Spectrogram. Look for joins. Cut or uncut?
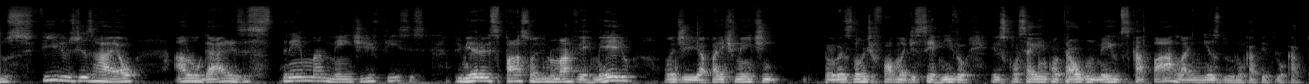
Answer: uncut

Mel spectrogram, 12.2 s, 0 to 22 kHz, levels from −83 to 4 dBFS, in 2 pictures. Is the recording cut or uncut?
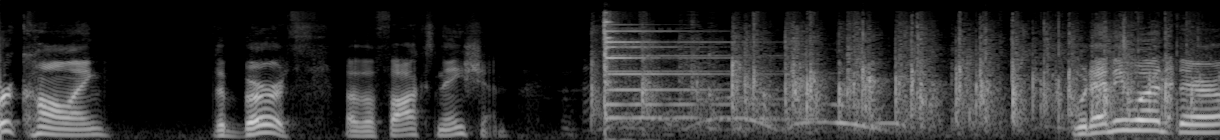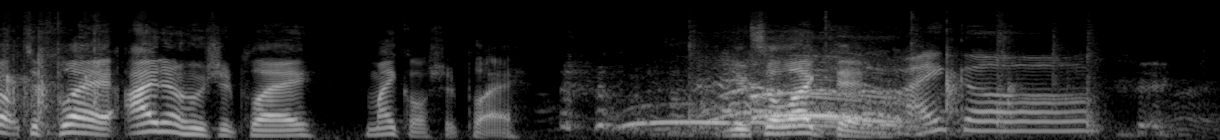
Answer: cut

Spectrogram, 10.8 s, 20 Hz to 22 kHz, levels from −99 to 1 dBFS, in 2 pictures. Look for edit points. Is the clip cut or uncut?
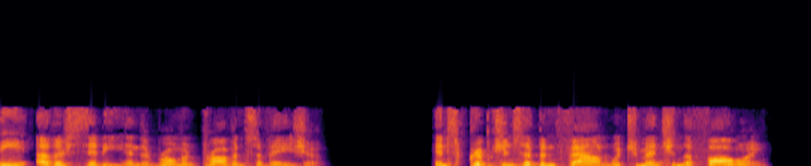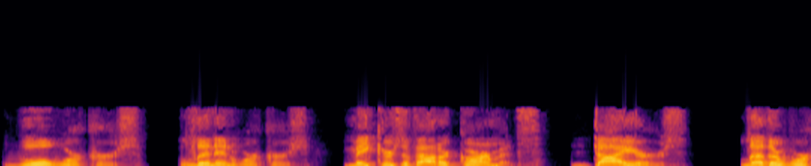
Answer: uncut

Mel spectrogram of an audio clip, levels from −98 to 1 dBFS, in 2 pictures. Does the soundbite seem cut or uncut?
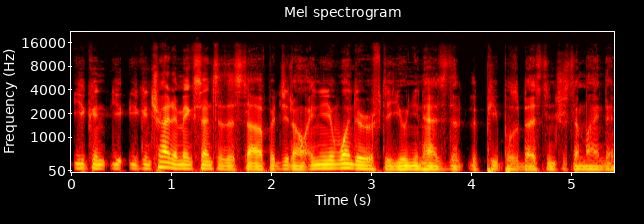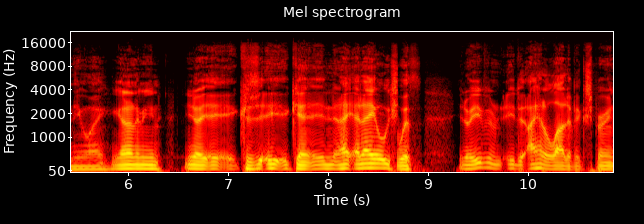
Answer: cut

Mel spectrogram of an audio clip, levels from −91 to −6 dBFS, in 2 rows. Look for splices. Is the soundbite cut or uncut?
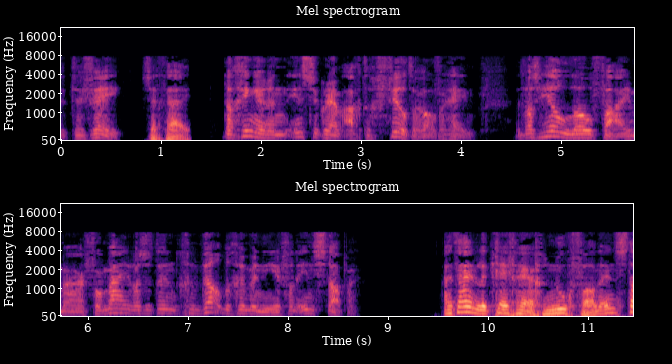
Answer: uncut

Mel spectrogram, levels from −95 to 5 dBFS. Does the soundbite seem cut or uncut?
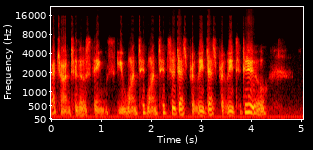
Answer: cut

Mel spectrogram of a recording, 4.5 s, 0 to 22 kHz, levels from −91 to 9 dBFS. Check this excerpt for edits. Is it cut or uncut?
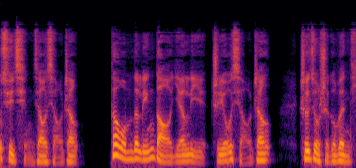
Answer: uncut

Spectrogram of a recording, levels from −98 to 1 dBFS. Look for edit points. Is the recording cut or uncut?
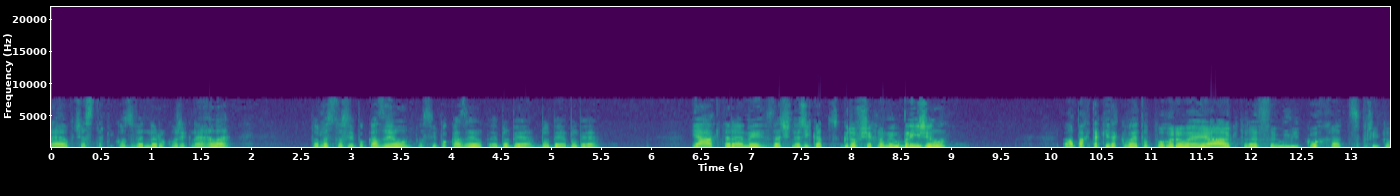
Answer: uncut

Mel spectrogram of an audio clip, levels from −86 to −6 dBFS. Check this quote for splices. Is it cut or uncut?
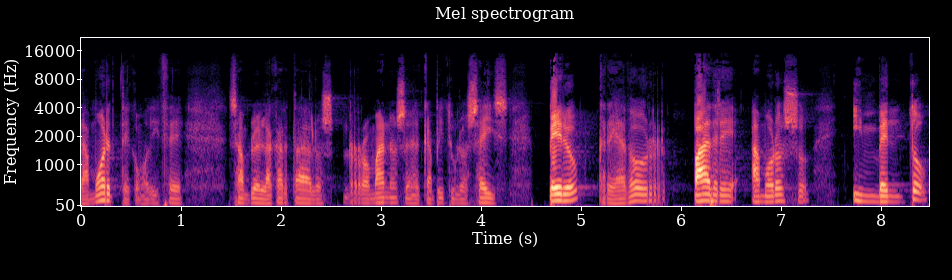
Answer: cut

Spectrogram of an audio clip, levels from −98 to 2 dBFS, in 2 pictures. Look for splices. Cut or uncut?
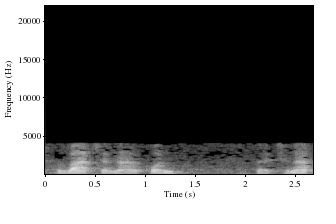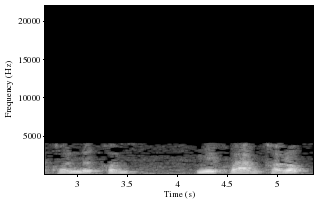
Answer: uncut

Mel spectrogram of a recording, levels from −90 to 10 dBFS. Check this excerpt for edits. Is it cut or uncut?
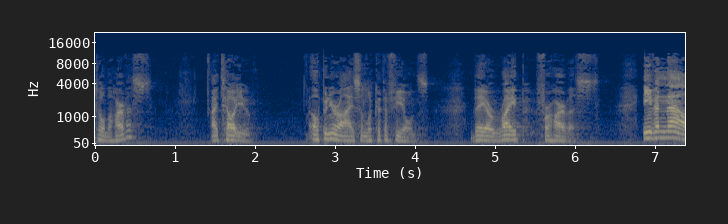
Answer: uncut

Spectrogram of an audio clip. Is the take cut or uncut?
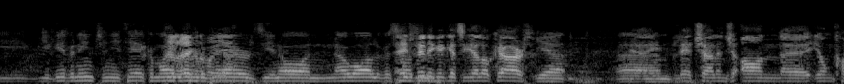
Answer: uncut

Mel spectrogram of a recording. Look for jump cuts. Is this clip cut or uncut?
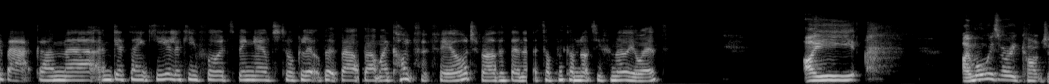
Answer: cut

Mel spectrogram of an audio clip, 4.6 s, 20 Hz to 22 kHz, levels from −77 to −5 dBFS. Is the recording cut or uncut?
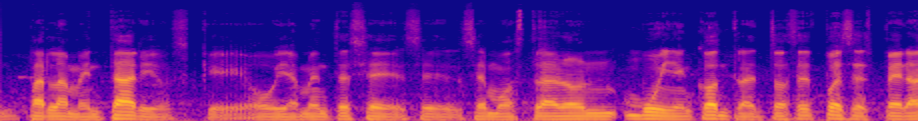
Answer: uncut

